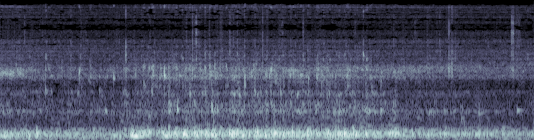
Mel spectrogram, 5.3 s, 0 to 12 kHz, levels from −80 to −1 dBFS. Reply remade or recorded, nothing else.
remade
